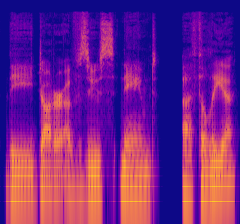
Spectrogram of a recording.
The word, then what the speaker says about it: Thalia: of a demigod the daughter of Zeus named Thalia Talia how would you say it how do you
